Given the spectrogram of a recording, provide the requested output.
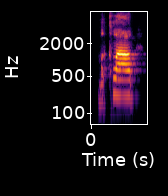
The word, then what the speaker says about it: McLeod: in my name but it's actually spelled m CLE e o d m CLE e o d it's pronounced McLoud but MC EOD D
